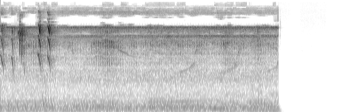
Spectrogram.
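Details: Ruby-throated Hummingbird flight call as it zips overhead: three or four quick, very high, squeaky chips in the first half-second, then a steady hiss of background noise.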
